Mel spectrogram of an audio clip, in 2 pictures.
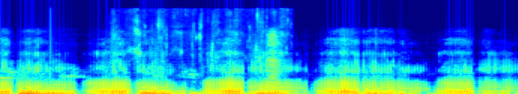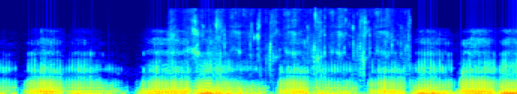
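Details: Lilith, a white Maine Coon kitten, purrs sweetly and loudly as she shows love to her owner; low throbbing purr rises and falls with her breathing, broken by soft rustling and short airy bursts.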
